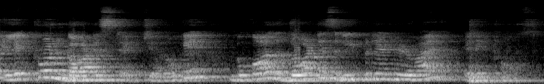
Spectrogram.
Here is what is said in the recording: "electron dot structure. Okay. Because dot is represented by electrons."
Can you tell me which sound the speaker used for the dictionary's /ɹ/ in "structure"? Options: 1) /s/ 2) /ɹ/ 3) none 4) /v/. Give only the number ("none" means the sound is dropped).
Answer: 3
